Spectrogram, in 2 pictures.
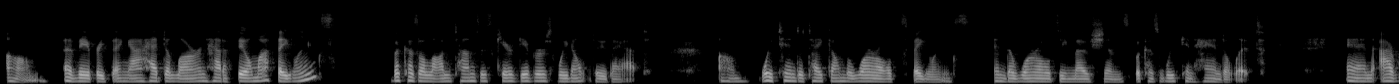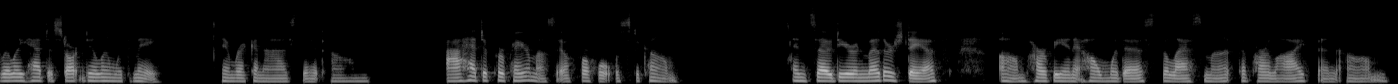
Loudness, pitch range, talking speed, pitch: -31 LUFS, 140-160 Hz, 180 wpm, 150 Hz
